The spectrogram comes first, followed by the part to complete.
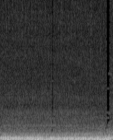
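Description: Motorcycle engines idling in a group, a steady low rumble.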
